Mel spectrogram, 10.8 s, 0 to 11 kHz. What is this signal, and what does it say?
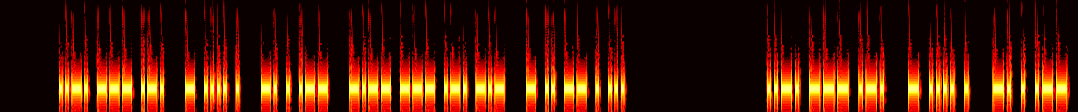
Morse code, heard as a keyed tone, about 33 wpm, 700 Hz. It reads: FOR THE NEW YORK TIMES FOR THE NEW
